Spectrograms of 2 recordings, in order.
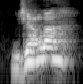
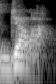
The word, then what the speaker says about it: Gela: It's Gela Beachhead. I think it is pronounced Gela or it's Gela.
